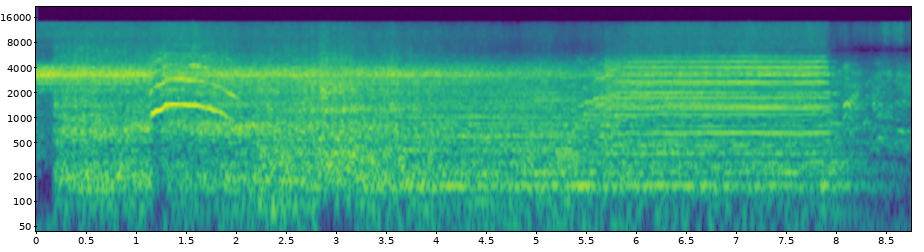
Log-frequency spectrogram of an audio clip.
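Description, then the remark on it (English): A train collision: a loud, dense roar of grinding and rumbling, with a brief rising squeal early on and a long, shrill metallic screech in the second half before the noise drops off. “Bumped into a train.”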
